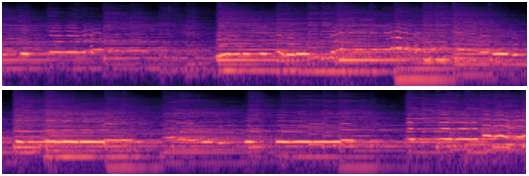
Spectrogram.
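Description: Flute with keyboard accompaniment playing a lively Allegro movement of a classical-era flute sonata, quieter for a moment about a second in.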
